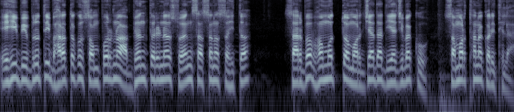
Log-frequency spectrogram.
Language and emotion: Odia, neutral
